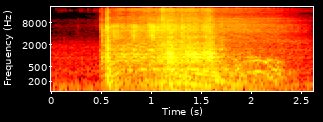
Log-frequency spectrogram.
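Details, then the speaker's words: Old water truck on a Nevada highway cranks over but never catches, no fire; headlights work, spark being checked, wiring suspected, later starting fluid and gas poured into intake, possibly flooded. "no power oh headlights are on they were okay hold on is there a push button yeah no fire either way try it again i'll see if that thing's sparking away"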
